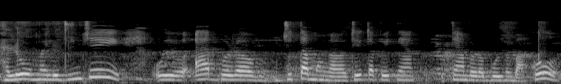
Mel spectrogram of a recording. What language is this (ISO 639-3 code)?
nep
